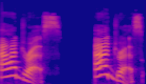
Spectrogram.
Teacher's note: In American English, the word will be pronounced address, address, with stress on the first syllable.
